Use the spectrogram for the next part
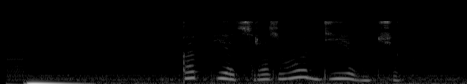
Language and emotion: Russian, sad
